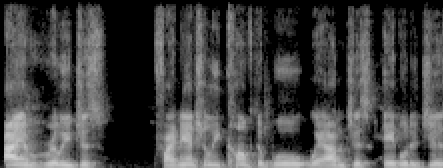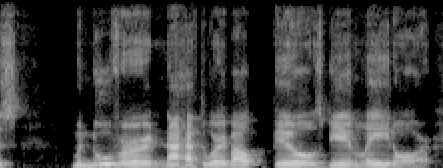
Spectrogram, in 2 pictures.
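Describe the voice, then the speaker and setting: A man's voice: mid-range voice, level tone, normal speed. Late-30s guy rambling on a podcast, easygoing, lots of "you know". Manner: rambling, self-reflective, many restarts and "you know". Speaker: podcast co-host. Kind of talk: casual podcast chat.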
